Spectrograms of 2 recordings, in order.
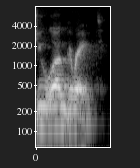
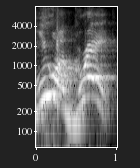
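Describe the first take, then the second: First: It is said flatly, without feeling. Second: It is said with strong feeling and energy. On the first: The speaker does not really believe it. The speaker calls it wrong. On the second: The speaker truly believes it. The speaker calls it right.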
